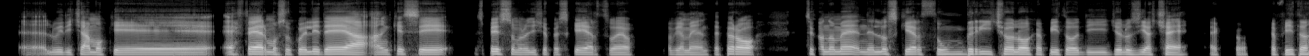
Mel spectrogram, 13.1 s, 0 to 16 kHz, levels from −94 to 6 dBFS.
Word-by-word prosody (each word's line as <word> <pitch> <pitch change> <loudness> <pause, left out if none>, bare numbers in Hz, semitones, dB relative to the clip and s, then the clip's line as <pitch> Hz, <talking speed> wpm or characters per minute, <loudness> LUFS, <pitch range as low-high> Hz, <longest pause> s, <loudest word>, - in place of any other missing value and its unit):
uhm, - - -10
lui 140 +1 -4
diciamo 130 0 0
che 125 -1 0
è 140 - -2
fermo 145 0 +5
su 135 +2 -5
quell'idea 145 -2 +5
anche 135 +2 -2
se, 140 0 +1 0.2
spesso 155 -2 -1
me 130 - -4
lo - - -3
dice 130 0 -6
per 125 - -8
scherzo, 125 -1 -2
eh, 125 - 0
o 120 -1 -3 0.4
ovviamente 125 -1 -4
però 145 -2 +4 0.5
secondo 150 -1 -4
me 155 -1 +2
nello 140 +2 -2
scherzo 145 0 -1
un 145 0 -4
briciolo 150 -1 +2
capito 135 0 -2
di 130 0 -6
gelosia 135 -1 0
c'è 120 -1 +1 0.2
ecco - - -10 0.2
capito? 135 0 -1
135 Hz, 145 wpm, -23 LUFS, 125-145 Hz, 0.5 s, fermo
